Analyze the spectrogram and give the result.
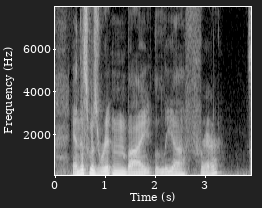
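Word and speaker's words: Léa Freire: if i'm correct and this was written by leah freyr that's right correct good pronunciation uh brazilian flattest and composer but it's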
